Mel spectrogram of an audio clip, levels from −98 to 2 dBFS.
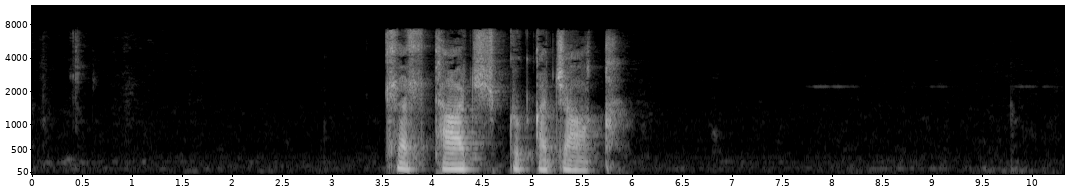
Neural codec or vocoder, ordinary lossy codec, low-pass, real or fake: none; AAC, 48 kbps; 7.2 kHz; real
